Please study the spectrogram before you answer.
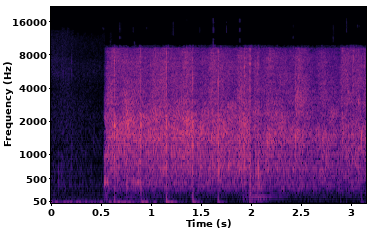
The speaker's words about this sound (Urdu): صحافیوں، اعلیٰ سطحی سرکاری افسران اور دوسرے مہمانوں پر مشتمل حاضرین نے اس وقت تالیاں بجائیں جب شامی وزیر خارجہ ولید المعلم نے جنیوا میں اقوام متحدہ کے زیر اہتمام امن کانفرنس کے بارے میں اور دہشت گردوں کو شکست دینے تک فوجی کاروائیاں جاری رکھنے کے بارے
